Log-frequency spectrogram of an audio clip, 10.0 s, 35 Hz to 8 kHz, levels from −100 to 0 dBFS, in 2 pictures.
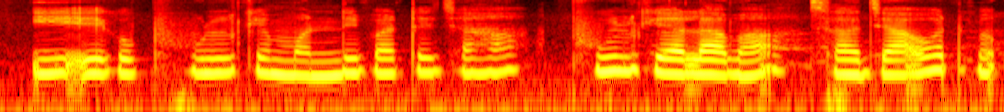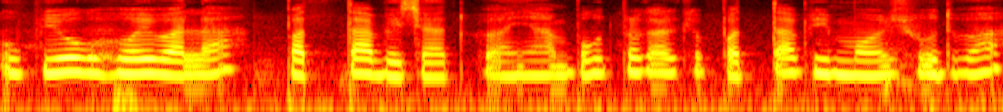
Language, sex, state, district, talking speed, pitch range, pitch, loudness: Bhojpuri, female, Bihar, Saran, 155 wpm, 215-240 Hz, 230 Hz, -24 LUFS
